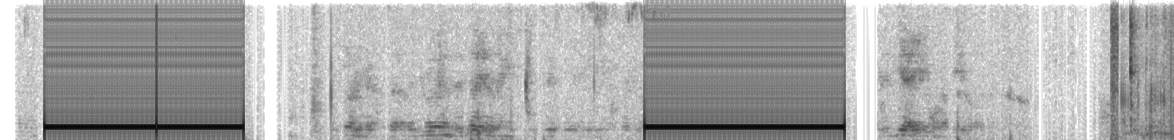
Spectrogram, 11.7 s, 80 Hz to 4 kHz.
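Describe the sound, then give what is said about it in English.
Telephone ringback tone while an extension is dialed through a phone menu: two steady, even-pitched tones about two seconds long, separated by a longer gap of near silence with faint clicks and rustles. “Dialing Preston West, extension 204.”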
